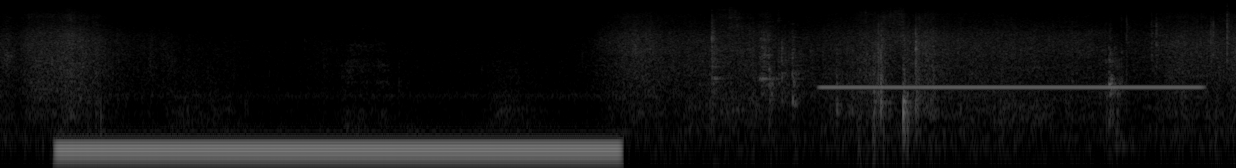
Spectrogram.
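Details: Simulated pure tone audiometry in an ASMR hearing-test role-play, tones through headphones to both ears while the listener raises a hand on the side heard: a steady low pure tone for about six seconds, then a higher steady tone for about four seconds.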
